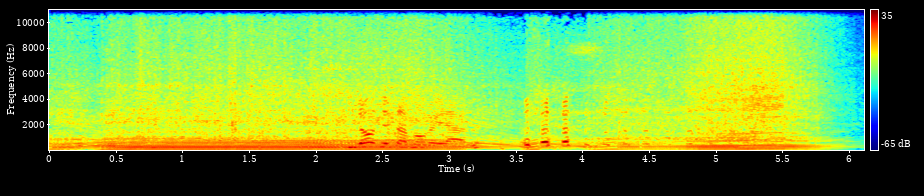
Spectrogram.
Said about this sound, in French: Mais je regarde le débat actuellement sur les souffleurs de feuilles, là, les blowers, là. C'est ça. Écoute, à Westmount, Beaconsfield, dans l'ouest de l'île, on veut les interdire. Ceux qui sont à essence. Parce que ça fait trop de bruit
